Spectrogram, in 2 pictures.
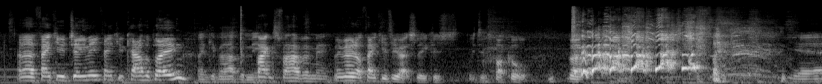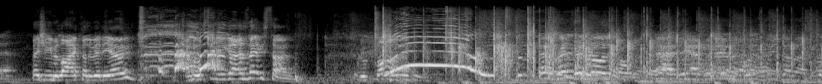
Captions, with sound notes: And I thank you, Jamie. Thank you Kal for playing. - Thank you for having me. - Thanks for having me. - We don't have to thank you to actually, 'cause you just off but... (all laughing) - Yeah. - Make sure you like all the video and we'll see guys next time. Good bye! (all cheering) (upbeat music)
